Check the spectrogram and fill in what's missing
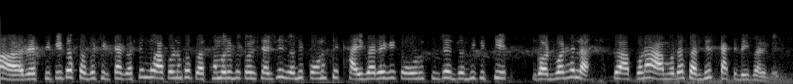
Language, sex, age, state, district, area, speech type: Odia, female, 30-45, Odisha, Sambalpur, rural, conversation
